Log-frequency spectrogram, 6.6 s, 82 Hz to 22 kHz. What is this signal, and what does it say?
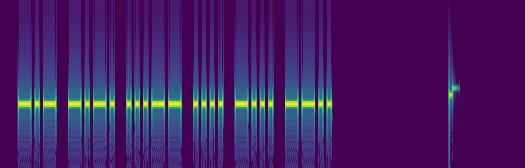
Morse code, heard as a keyed tone, about 22 wpm, 700 Hz. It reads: KC3HBZ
